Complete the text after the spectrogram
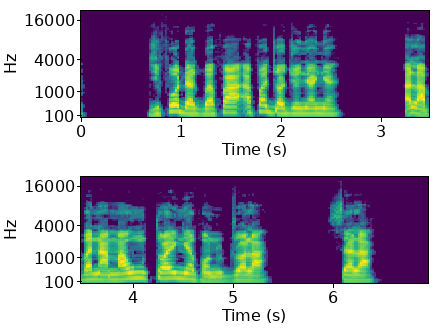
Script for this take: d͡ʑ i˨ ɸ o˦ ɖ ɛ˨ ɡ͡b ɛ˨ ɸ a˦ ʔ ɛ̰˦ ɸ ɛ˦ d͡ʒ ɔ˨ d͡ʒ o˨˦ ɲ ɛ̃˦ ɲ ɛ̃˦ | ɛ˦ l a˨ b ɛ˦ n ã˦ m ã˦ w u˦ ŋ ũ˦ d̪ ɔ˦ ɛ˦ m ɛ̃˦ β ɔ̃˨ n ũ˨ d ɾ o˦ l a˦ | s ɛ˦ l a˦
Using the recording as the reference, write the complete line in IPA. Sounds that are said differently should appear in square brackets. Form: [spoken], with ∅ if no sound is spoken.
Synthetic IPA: d͡ʑ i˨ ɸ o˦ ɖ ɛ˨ ɡ͡b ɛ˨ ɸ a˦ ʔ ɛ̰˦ ɸ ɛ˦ d͡ʒ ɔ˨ d͡ʒ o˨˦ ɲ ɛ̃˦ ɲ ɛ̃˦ | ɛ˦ l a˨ b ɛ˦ n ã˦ m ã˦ w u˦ ŋ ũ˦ [t̪] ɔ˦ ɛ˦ [ɲ] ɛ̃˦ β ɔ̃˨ n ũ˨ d ɾ [ɔ˦] l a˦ | s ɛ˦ l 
